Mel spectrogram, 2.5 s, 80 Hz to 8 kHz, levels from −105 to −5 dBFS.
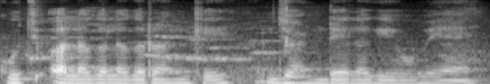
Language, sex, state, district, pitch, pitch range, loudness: Hindi, male, Uttar Pradesh, Shamli, 125 Hz, 120-125 Hz, -22 LUFS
